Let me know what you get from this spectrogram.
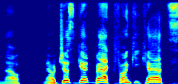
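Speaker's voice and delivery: slow, drawn-out, calming pleading tone.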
